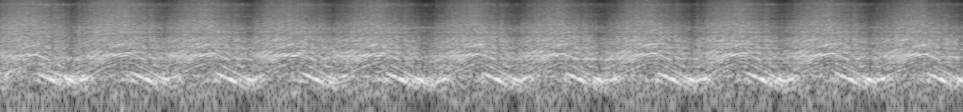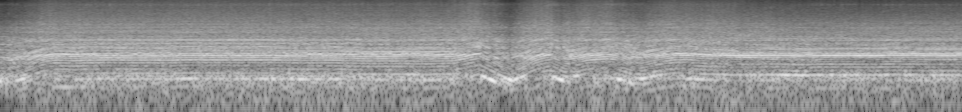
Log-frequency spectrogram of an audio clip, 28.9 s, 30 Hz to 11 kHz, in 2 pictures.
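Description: Moto Guzzi Ottocilindri 500 cc V8 racing engine being revved hard, blipped up and down about once a second. About halfway through it is held at steady raised revs, blipped twice more, then held steady again.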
